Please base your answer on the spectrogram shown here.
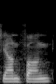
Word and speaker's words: Yanfeng: something that's pretty popular turns out it's yanfeng um funny story as to how to mispronounce that that leads because yanfeng is actually a chinese set of words right yan and fung uh if we have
